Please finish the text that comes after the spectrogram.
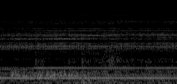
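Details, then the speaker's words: Curbside mini fridge after start relay replacement: the compressor starts right up and runs with a quiet, steady hum and a soft refrigerant-flow sound. No clicking, and the overload has not tripped, so it is running normally. "and then we'll plug it in and i don't know if you hear that but the compressor started right up and it is currently running and i can hear refrigerant circulating"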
